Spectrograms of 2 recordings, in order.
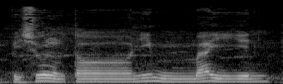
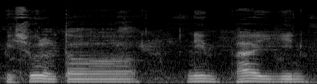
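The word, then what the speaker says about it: بِسُلْطَانٍ بَيِّنٍ: Yang cara membacanya yaitu bisultonim bayin. Itu tadi cara membaca yang benar, bukan bisultonim bayin, bukan, itu salah.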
